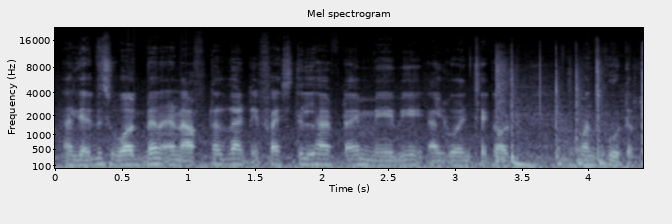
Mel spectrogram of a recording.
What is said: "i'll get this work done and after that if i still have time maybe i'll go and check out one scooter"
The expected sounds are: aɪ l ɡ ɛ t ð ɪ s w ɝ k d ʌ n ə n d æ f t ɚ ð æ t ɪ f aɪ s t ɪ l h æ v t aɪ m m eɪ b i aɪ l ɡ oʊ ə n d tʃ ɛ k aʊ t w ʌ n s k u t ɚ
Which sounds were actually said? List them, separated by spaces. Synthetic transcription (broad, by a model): aɪ l ɡ ɛ t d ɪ s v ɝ k d ʌ n ə n d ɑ f t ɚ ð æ t ɪ f aɪ s t ɪ l h æ v t aɪ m m eɪ b i aɪ l ɡ oʊ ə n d tʃ ɛ k aʊ t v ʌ n s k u t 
